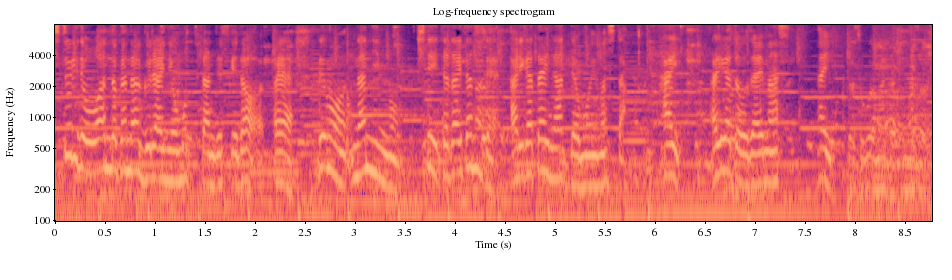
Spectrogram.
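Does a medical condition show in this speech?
No.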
